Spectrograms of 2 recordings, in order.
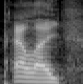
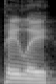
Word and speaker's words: Pelé: And I knew who Pelé was. I would have pronounced it Pele at the time, but I didn't know much of anything.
